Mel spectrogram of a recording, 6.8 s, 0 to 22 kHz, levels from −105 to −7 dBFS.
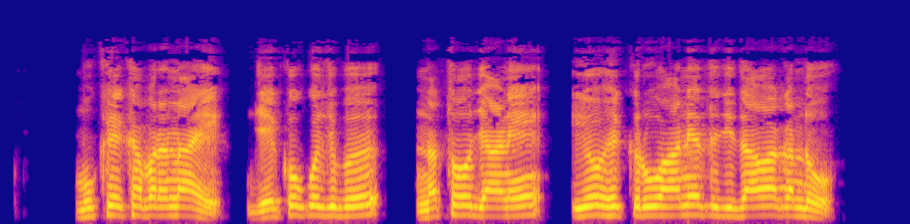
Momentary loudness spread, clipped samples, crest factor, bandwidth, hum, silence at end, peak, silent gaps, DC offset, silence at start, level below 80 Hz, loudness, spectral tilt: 7 LU; under 0.1%; 14 dB; 9.2 kHz; none; 0.6 s; 0 dBFS; 1.73-1.85 s, 2.90-3.11 s, 4.13-4.28 s; under 0.1%; 0.55 s; -64 dBFS; -13 LUFS; -5.5 dB/octave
